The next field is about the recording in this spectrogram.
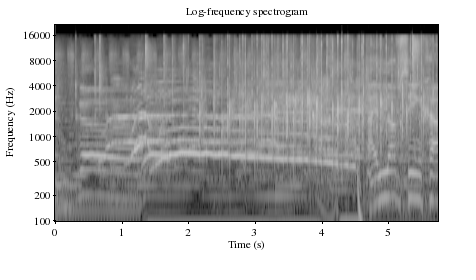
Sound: cheering & applause

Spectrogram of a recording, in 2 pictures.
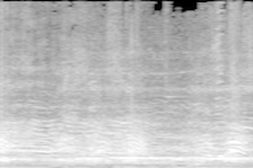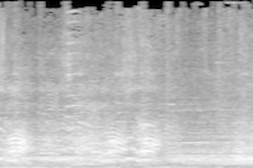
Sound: cheers; chanting; cheers

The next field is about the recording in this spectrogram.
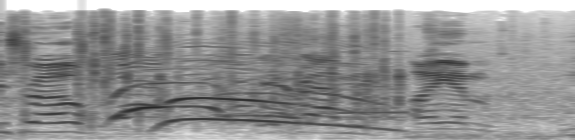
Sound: cheering, applause

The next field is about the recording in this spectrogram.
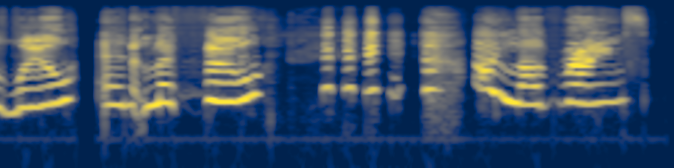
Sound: laughs

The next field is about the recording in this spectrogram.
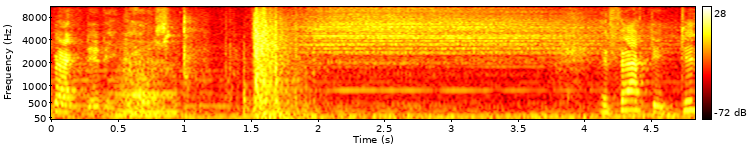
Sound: door slamming

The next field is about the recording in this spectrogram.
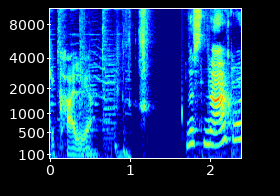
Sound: chip cracking

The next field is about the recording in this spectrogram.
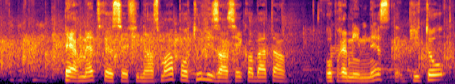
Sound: applause

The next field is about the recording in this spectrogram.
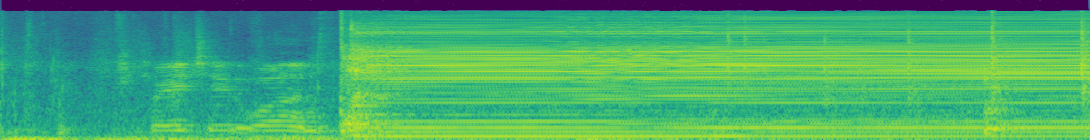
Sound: motor sounds

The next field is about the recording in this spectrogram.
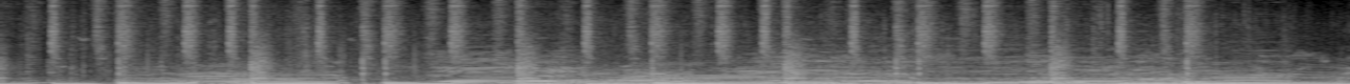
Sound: mooing

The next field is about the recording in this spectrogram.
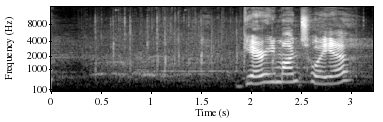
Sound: audience cheering and applauding

